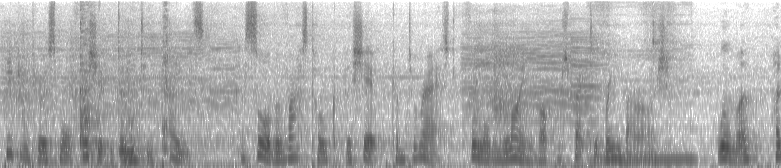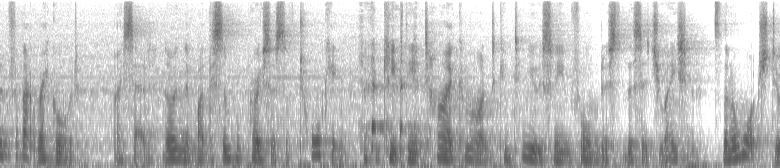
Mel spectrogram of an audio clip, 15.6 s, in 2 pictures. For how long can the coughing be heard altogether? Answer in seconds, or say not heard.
2 s.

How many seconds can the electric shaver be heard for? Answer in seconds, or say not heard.
5 s.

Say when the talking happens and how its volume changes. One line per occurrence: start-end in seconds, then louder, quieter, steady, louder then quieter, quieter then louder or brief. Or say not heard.
0.0-15.5 steady.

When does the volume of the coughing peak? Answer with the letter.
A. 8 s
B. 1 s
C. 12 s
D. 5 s
B.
